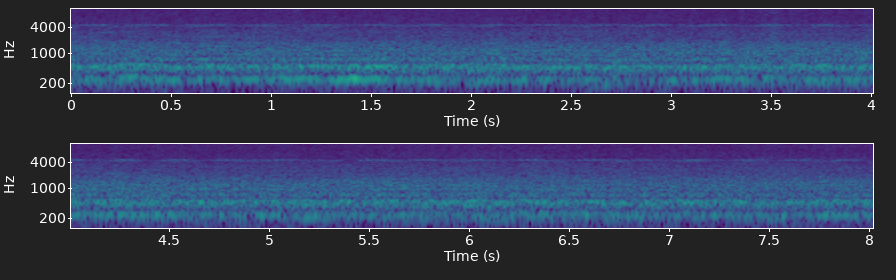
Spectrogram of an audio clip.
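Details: Many bees buzzing together in a steady, dense, unbroken drone with a low hum and brighter overtones, holding even loudness throughout with no other clear sounds.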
